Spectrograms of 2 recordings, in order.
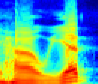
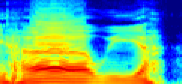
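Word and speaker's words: هاوية: Maaf, huruf ha, maka dia ganti bukan lagi hawiyat tapi hawiyah.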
